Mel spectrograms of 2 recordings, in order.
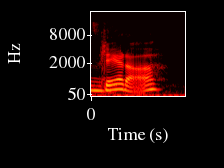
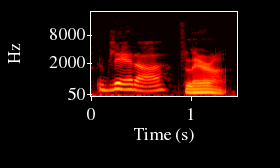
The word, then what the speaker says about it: Vlera: I do, yeah, because it's Vlera. What? Vlera. Oh, fuck me, dude. I know it's the R that messes people up.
